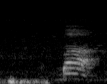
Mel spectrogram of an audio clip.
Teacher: இரு உதடுகளை ஒன்றோடொன்று இணைத்து அழுத்தம் கொடுத்து உச்சரிக்க வேண்டும்.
